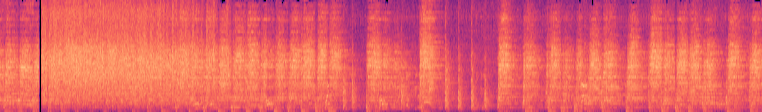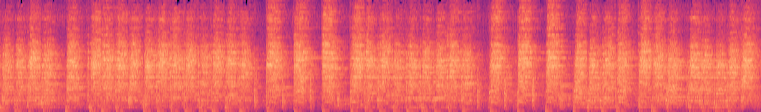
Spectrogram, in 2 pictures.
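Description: Loud festive temple-procession music: a steady, continuous melody over fast, uneven drum and percussion strikes, the beating growing denser after the first several seconds.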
